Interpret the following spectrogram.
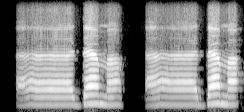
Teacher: حروف مدہ کی طرح، یعنی الف مدہ کی طرح کھینچ کر پڑھیں گے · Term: کھڑی حرکات کا قاعدہ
